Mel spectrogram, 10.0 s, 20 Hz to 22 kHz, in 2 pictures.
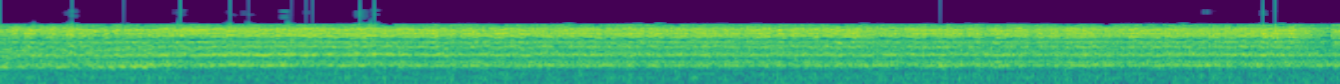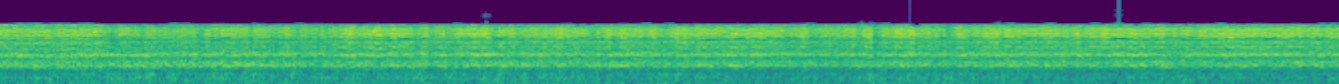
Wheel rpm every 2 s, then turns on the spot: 200, 230, 230, 230, 230.
none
